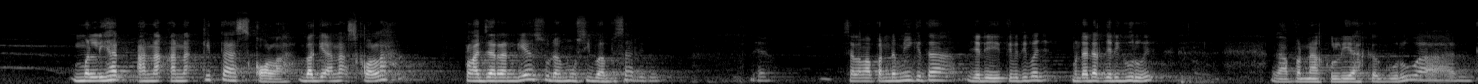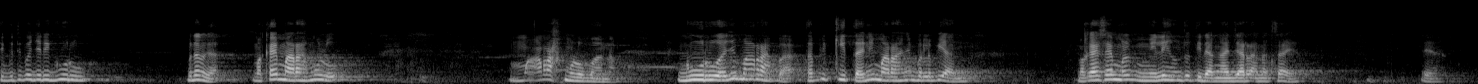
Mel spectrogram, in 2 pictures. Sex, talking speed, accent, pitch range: male, 115 wpm, native, 155-210 Hz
